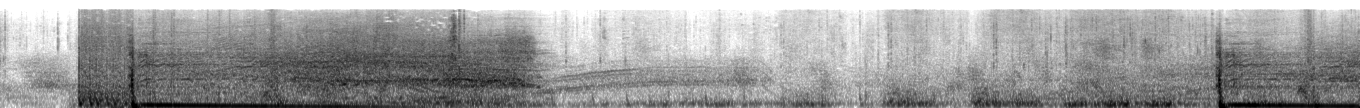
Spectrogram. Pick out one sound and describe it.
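Single gunshots crack sharply now and then.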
